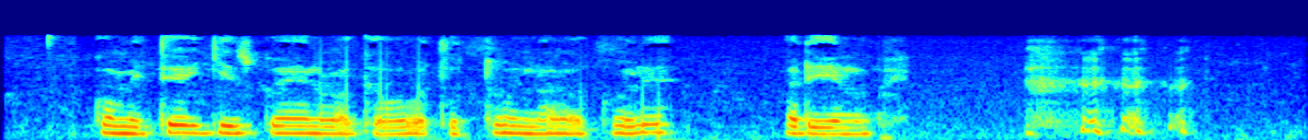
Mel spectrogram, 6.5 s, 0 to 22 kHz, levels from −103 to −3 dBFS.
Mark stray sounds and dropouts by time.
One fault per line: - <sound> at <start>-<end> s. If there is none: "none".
- laugh at 5.1-6.0 s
